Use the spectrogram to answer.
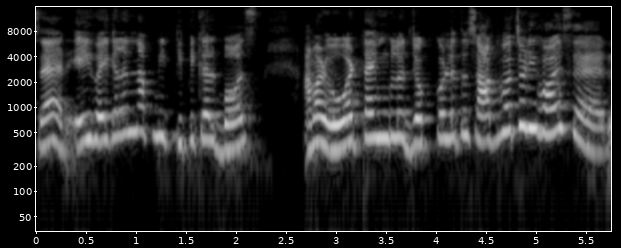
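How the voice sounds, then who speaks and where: A cartoonish character voice at an extremely high pitch and a moderate pace. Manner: glib, playful, addresses boss as sir.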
